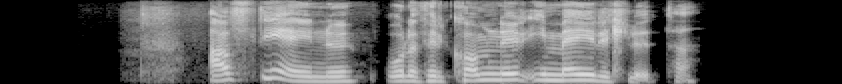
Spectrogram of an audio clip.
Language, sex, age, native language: Icelandic, male, 20-29, Icelandic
